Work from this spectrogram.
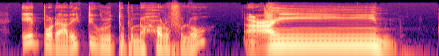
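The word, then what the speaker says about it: ع: এরপরে আরেকটি গুরুত্বপূর্ণ হরফ হলো আইন আ যখন এটা উচ্চারণ করব তখন আমাদের আমার কন্ঠের মাঝখানে চাপ পড়বে আইন যেভাবে আমরা হা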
